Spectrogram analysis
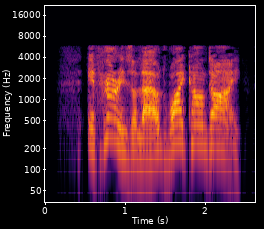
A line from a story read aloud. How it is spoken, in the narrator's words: shouted Ron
